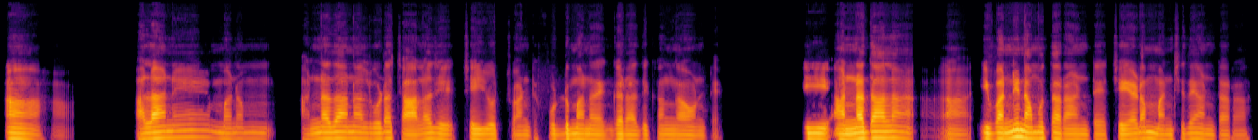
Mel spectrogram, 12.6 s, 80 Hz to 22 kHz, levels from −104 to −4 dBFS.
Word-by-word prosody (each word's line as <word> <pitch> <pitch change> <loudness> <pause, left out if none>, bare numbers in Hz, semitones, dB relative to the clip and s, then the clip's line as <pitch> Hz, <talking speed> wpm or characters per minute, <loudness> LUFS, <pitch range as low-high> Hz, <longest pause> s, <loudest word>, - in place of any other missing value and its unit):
ఆహా! 110 -5 -2 0.8
అలానే 135 +4 +3 0.4
మనం 120 +1 -7 0.6
అన్నదానాలు 130 +2 +1
గూడా 125 +2 0
చాలా 105 +2 +2
జే 110 - 0 0.2
చేయ్యొచ్చు 110 -1 -2
అంటే 100 +1 -10
ఫుడ్ 110 0 -3
మన 110 -1 0
దగ్గర 105 +1 -3
అధికంగా 105 +1 -6
ఉంటే. 95 -1 -13 1.0
ఈ - - +4 0.3
అన్నదాలా 140 +5 +6 0.5
ఆహ్, 105 -1 -7 0.2
ఇవన్నీ 125 +5 +6
నమ్ముతారా? 125 -2 +1
అంటే 105 0 -6 0.2
జేయడం 115 +4 +1
మంచిదే 110 +3 -5
అంటారా? 100 -1 -9
115 Hz, 110 wpm, -25 LUFS, 105-125 Hz, 1.0 s, అన్నదాలా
